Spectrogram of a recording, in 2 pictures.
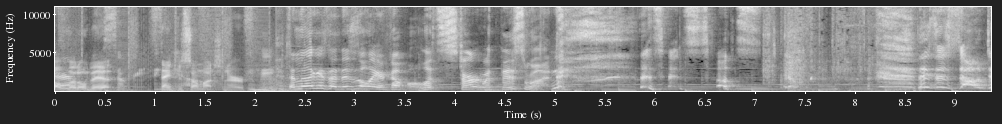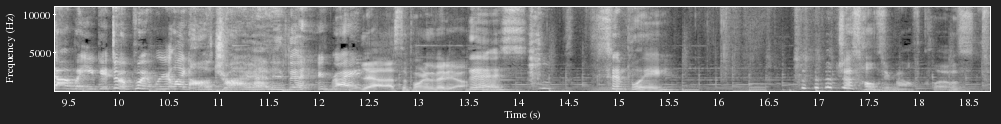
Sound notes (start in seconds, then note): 5.0 laughing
